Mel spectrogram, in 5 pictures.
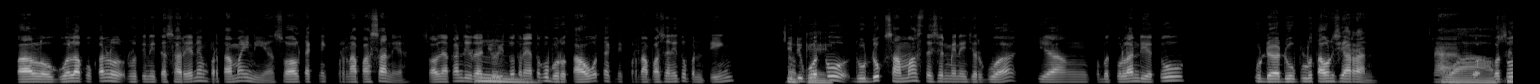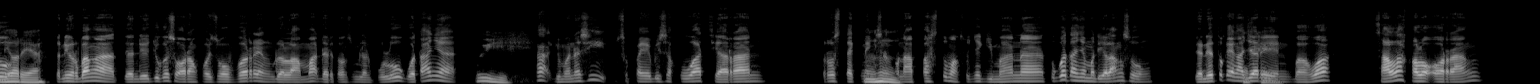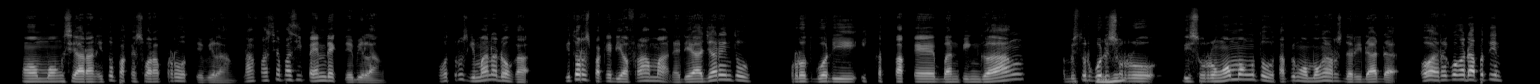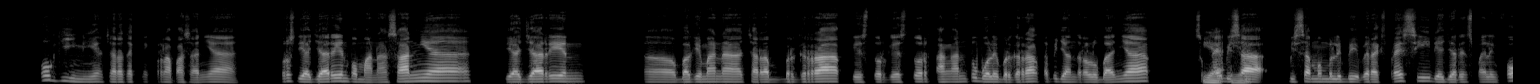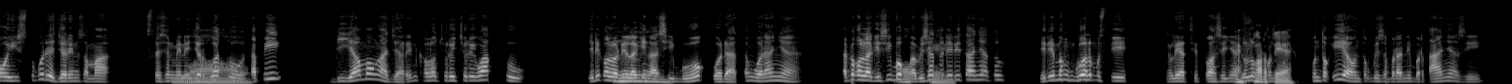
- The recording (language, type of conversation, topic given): Indonesian, podcast, Bagaimana kamu menemukan suara atau gaya kreatifmu sendiri?
- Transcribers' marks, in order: in English: "station manager"; in English: "voice over"; in English: "set on"; in English: "smiling voice"; in English: "station manager"; laughing while speaking: "gue"; in English: "Effort"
